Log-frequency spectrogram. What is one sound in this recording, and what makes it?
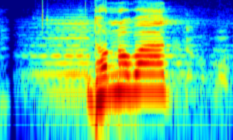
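A violin plays a steady held note.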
